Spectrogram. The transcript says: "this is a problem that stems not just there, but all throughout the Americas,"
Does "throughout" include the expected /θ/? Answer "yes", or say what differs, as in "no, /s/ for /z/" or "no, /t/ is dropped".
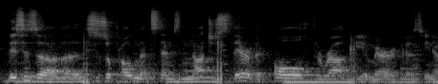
yes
